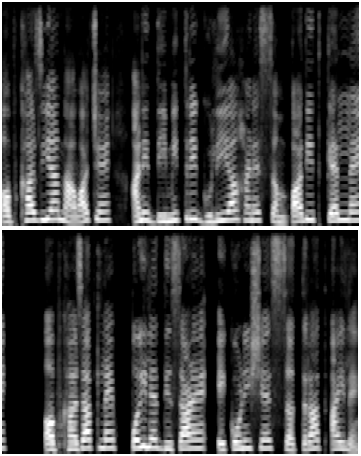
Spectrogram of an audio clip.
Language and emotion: Goan Konkani, neutral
